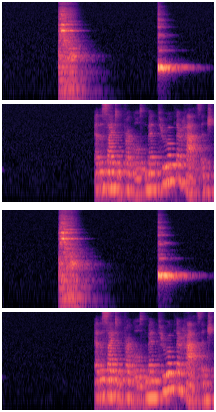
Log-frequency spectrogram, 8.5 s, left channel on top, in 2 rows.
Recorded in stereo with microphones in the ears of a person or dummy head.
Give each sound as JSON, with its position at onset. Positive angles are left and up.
{"t": 1.1, "sound": "a guitar", "side_deg": 50, "distance_m": 1.2}
{"t": 3.1, "sound": "a cowbell", "side_deg": 35, "distance_m": 0.5}
{"t": 6.1, "sound": "a woman speaking", "side_deg": 10, "distance_m": 1.5}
